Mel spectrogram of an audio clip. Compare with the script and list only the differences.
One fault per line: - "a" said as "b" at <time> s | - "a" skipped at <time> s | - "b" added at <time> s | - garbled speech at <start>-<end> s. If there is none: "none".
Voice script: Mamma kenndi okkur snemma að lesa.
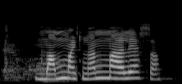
- "kenndi okkur" skipped at 0.8 s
